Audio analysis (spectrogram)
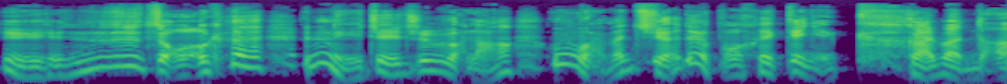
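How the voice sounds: A man speaks slowly in a put-on character voice, his medium pitch swinging very widely up and down.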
